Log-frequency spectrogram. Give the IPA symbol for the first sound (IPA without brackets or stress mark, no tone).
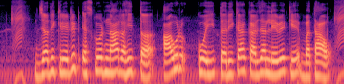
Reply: d͡ʒ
